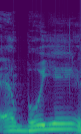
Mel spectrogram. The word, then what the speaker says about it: El Bulli: Was it El Bulli? Is that right. How you say it? – Yeah, but just about anywhere in Spain is going to be a special place with great food, and it's going to be beautiful.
